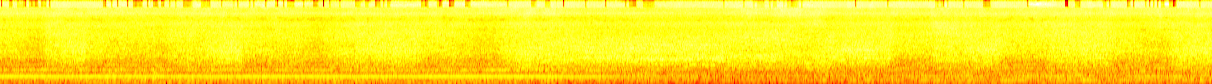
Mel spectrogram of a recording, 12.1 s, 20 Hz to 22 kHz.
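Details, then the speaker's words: 1979 Electrolux Z96 vacuum, floor head on carpet: constant rushing drone with a thin whistle dropping out and slow pulsing as the head moves; motor sounds strained, owner suspects it needs air release. "arpet sounds like it's struggling a bit it's like it needs a release of air or something"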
